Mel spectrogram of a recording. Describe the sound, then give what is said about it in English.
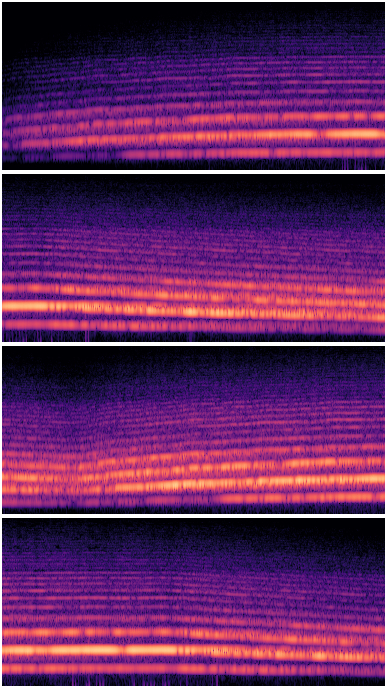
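A loud air raid siren in London during the Blitz wails steadily for about fifteen seconds, its tone swelling up, dipping briefly midway, then rising again. There's no talking, just the siren alone. “As the siren sounded, the Londoners calmly descended into their makeshift bomb shelters.”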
